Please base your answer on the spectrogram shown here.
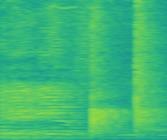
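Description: A church congregation claps for Jesus Christ over a murmur of sound, with two sharper bursts of applause rising near the end of a short stretch.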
